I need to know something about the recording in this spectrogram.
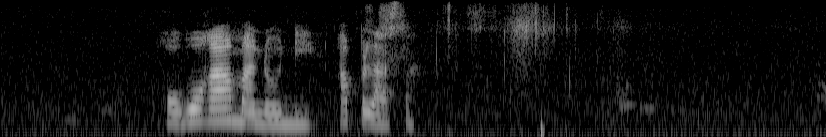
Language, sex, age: Northern Sotho, female, 29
